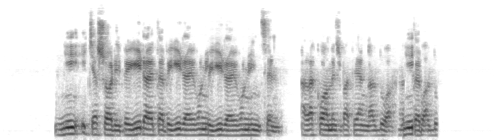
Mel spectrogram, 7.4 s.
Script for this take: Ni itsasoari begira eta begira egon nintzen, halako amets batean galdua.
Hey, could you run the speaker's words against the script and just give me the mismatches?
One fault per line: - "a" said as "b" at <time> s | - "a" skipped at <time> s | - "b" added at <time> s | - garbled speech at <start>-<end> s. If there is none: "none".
- "begira egon" added at 3.1 s
- garbled speech at 6.0-6.6 s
